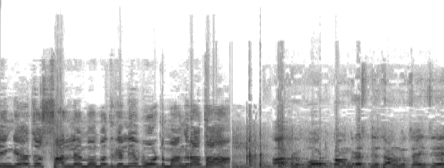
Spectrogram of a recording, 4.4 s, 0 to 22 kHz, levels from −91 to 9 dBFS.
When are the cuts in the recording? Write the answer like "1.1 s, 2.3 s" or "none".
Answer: 2.6 s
